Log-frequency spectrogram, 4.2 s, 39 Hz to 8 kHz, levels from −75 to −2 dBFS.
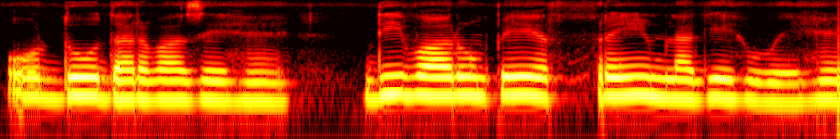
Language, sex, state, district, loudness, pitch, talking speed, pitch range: Hindi, female, Bihar, Patna, -16 LUFS, 195 Hz, 145 wpm, 180-210 Hz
